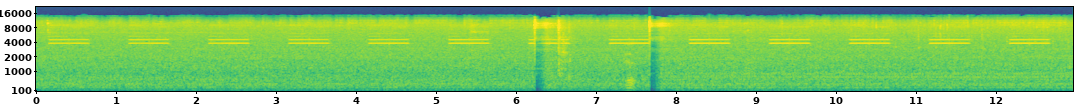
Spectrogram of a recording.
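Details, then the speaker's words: La Cimbali espresso machine in program mode, entered by holding the stop button for several seconds: the pump hums steadily under a short double beep repeating about once a second while the shot runs; normal programming beeps. "you press and hold the stop button for several seconds you'll actually hear it beeping at you now you are in program mode"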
